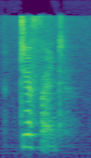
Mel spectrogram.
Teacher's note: we say different the e disappears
